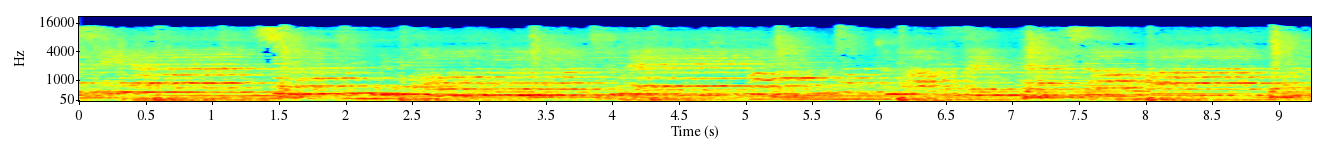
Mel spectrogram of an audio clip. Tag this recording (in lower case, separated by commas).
choir, music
